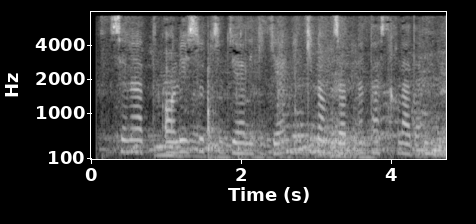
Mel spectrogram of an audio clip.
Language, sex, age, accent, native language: Uzbek, female, under 19, Navoiy, Uzbek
